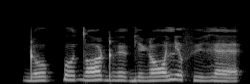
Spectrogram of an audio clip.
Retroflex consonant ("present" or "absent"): present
